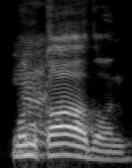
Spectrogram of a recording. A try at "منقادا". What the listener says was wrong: No, that's not alif. No, it's munqadun. Yeah, that's because you're trying to figure out what the other last word was. No, munqadun. منقادن. منقادن.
